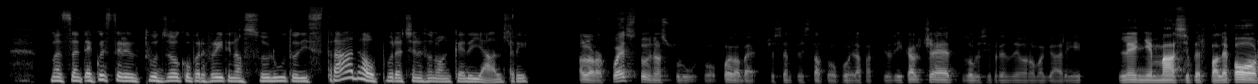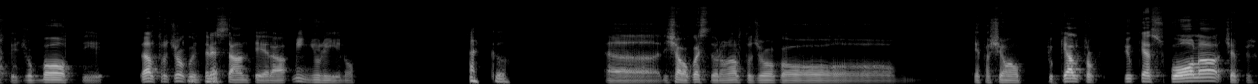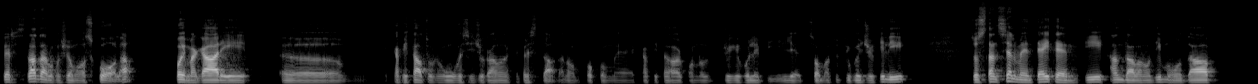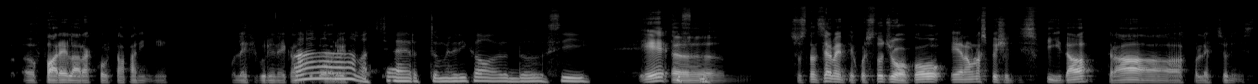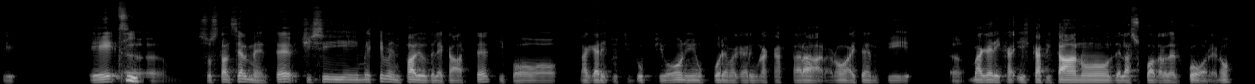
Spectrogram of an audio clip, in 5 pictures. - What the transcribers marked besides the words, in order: other background noise; "cioè" said as "ceh"
- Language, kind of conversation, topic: Italian, podcast, Che giochi di strada facevi con i vicini da piccolo?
